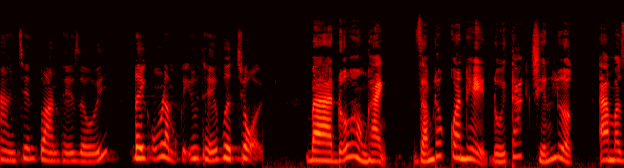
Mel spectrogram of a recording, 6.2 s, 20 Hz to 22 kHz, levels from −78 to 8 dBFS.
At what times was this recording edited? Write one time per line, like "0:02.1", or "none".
0:01.2
0:03.0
